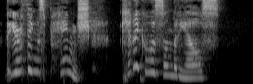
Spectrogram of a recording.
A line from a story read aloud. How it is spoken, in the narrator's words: he whined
